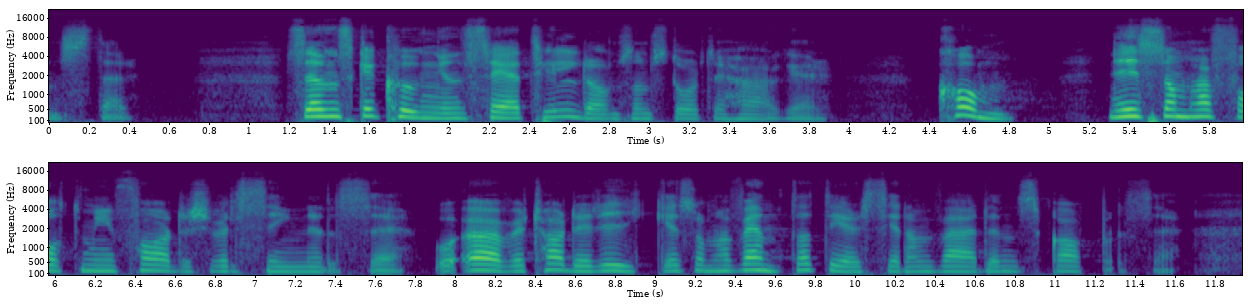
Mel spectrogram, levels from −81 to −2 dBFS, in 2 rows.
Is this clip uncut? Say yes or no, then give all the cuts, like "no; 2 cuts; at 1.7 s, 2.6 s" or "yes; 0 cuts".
yes; 0 cuts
